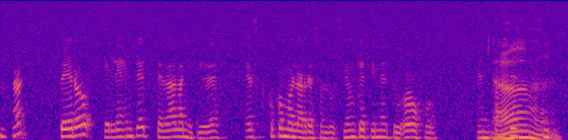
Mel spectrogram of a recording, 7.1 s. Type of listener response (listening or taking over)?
listening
